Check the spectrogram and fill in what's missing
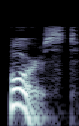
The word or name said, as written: horst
